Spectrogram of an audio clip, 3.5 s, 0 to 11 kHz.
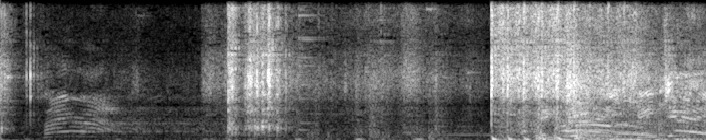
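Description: Bursts of rapid automatic fire from the B02 PDW in Call of Duty, loud and close, broken by short gaps, with game voices and effects mixed in.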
